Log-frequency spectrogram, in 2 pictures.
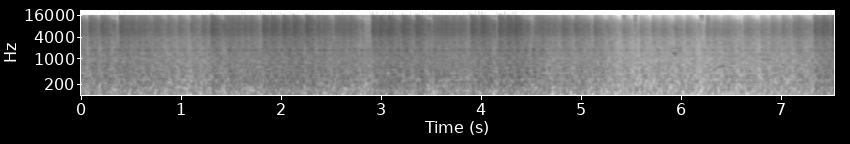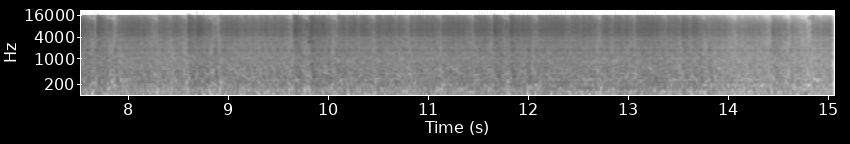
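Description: Sustained .30 cal machine gun fire in the wartime strategy game Men of War, a dense, loud, relentless stream of rapid shots with brief dips in intensity before the barrage resumes.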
